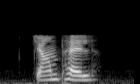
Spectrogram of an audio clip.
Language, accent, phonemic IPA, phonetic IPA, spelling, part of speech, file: Armenian, Eastern Armenian, /t͡ʃɑmˈpʰel/, [t͡ʃɑmpʰél], ճամփել, verb, Hy-ճամփել.ogg
- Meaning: 1. to send, to dispatch 2. to see off, to send off 3. to set free, to liberate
